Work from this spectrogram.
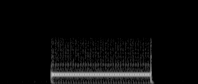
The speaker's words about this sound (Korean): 전화 통화를 통해서 들어보도록 하겠습니다. 1860님입니다. 자, 전화 가네요.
